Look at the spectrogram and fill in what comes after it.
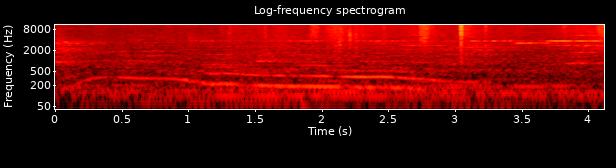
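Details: Two cats, a tall cat and a lion cat, squaring up to fight while a chair keeps them apart; a long, low, wavering moan rises and falls over four seconds, rich in harmonics, above a steady indoor hum.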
